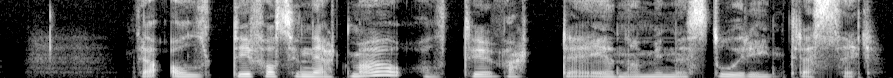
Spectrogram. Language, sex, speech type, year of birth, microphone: Norwegian, female, spontaneous, 1970, Shure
